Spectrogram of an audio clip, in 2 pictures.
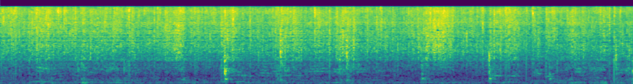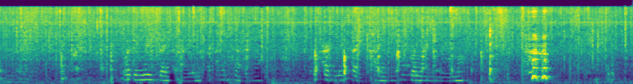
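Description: A wooden spatula scrapes and taps against a frying pan.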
